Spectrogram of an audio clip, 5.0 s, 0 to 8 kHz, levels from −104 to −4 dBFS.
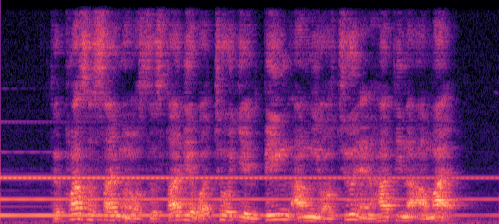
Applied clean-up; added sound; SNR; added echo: none; Musical instrument; 8 dB; reverberation time 0.2 s.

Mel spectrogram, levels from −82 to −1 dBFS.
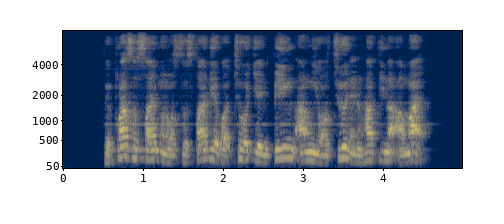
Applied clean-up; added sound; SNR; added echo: neural mask model DeepFilterNet 3.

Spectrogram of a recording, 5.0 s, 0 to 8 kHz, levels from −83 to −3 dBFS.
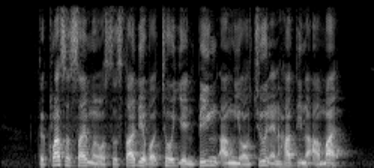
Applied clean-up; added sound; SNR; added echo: none; none; none; none.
